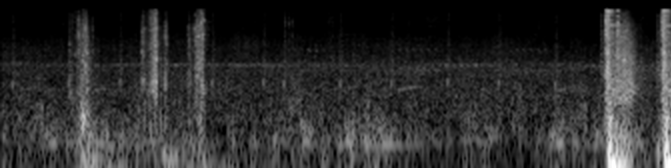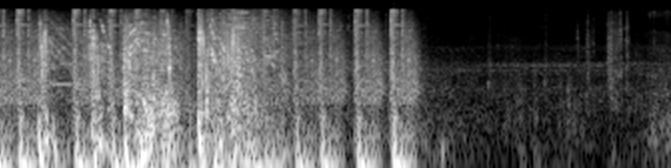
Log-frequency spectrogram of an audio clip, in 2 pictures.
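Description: Fortnite gunfire crackles in sharp, separate shots at first, then bursts into a dense, rapid volley of close, loud shots before tapering back to single cracks.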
